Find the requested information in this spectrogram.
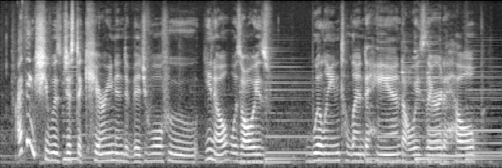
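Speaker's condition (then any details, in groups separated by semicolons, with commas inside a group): No condition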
